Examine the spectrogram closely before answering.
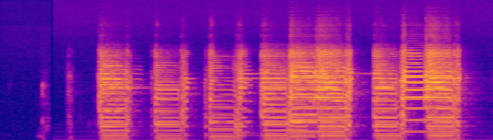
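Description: A rock song plays loudly, with heavily distorted electric guitar chords struck in punchy, rhythmic bursts over a steady low bass drone. There is no singing or talking.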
